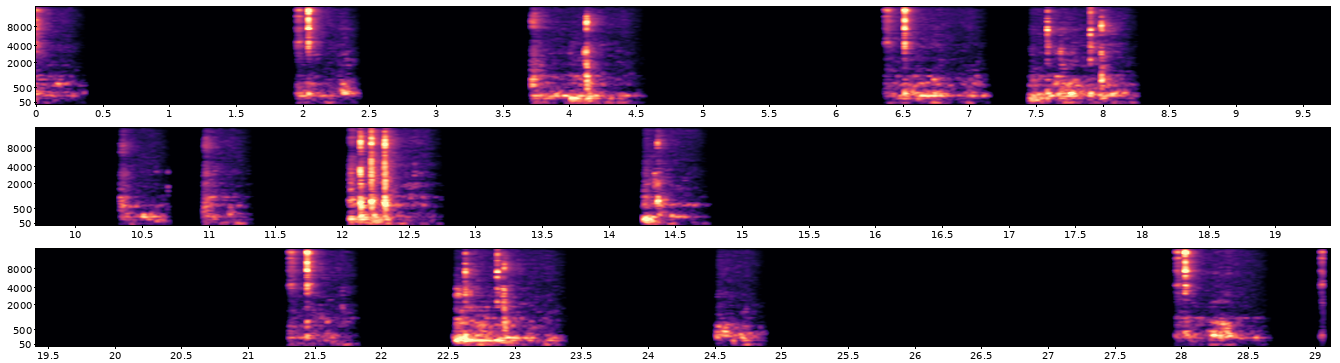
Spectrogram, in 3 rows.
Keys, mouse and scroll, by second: 1.9 click, 3.5 g, 7.1 scroll up 5, 7.6 shift+middle click, 8.2-9.7 scroll up 1, 9.7-10.1 scroll down 7, 10.7 ctrl+z, 12.0 g, 21.7-22.2 scroll up 7, 22.6 shift+middle click, 23.2-26.0 scroll up 3, 26.0-28.0 scroll down 13.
